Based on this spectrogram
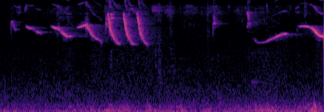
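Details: Outdoors, two rufous-collared sparrows compete in song. A thin slurred whistle leads into a quick burst of three or four loud downward-sweeping notes, then fainter whistles and a final drawn-out rising-falling whistle.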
